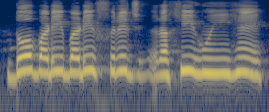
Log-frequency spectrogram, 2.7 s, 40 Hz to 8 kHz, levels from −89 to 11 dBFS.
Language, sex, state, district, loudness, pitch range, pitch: Hindi, female, Madhya Pradesh, Bhopal, -14 LUFS, 245-280 Hz, 260 Hz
